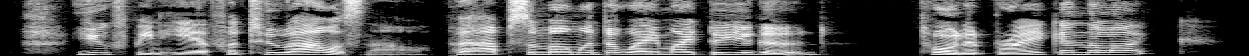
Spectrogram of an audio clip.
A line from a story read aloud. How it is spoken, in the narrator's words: she said quietly in his ear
